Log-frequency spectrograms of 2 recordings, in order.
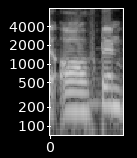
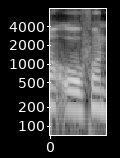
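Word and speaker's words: often: गलती कर सकते हैं इसे ऑफ्टन पढ लेंगे तो ऑफ्टन नहीं पढ़ना है इसे क्या पढ़ना है ऑन पढ़ना है क्या पढ़ना है जी ओन ठीक है यहां पर टी जो है ना साइलेंट होता है ओके तो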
